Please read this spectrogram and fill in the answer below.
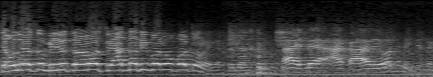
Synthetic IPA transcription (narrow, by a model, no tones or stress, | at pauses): t͡ʃəud̪ʋəɾsõbid͡ʒũt̪ɾəɳʋasʋjad̪nət̪ʰipəɾʋũpəɭt̪onəi | aeʈleakaɭad̪eʋot͡ʃʰeneid͡ʒe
